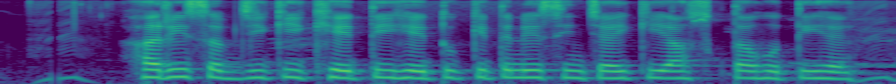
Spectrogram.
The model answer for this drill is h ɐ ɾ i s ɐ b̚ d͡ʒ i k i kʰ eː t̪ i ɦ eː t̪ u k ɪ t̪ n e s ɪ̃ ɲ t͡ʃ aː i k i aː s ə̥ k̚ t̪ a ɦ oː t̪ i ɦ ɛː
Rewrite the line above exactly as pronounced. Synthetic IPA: h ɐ ɾ i s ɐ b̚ d͡ʒ i k i kʰ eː t̪ i ɦ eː t̪ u k ɪ t̪ n e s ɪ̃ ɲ t͡ʃ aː i k i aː s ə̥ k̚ t̪ a ɦ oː t̪ i ɦ ɛː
